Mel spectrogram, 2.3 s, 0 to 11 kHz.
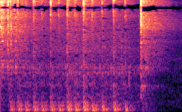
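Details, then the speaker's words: Tao Tao 125cc kids ATV no start (button did nothing): with starter relay bypassed by crossing posts with screwdriver, quick rhythmic cranking about six per second catches briefly then dies; starter relay faulty. Bad starter relay. "So that's how you know that your solenoid is bad or your switch is bad. Again, that could be the switch too. In this case, it was the starter relay here."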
